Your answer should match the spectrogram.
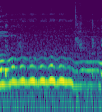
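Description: A man humming a long held note with a slight waver, stepping down to a slightly lower note about one and a half seconds in.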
